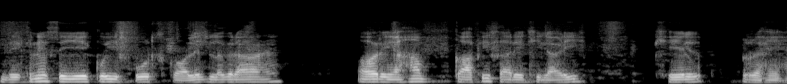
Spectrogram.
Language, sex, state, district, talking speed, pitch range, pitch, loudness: Hindi, male, Uttar Pradesh, Gorakhpur, 130 wpm, 110-130 Hz, 115 Hz, -18 LUFS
